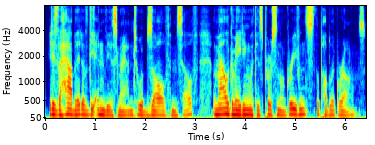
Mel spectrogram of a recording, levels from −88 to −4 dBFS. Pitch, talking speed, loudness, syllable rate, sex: 120 Hz, 175 wpm, -17 LUFS, 5.5 syllables/s, male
